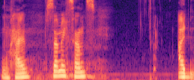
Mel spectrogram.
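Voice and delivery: ordinary talk, nothing marked

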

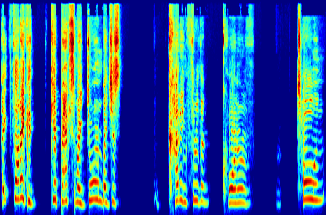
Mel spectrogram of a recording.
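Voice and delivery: high, loud, tearful rushing; explaining through tears to parents; tearful explanation. Acted.

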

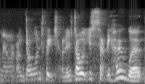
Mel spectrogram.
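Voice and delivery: rattled-off, hurried objection; very fast playful protest; mock protest. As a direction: rush it out like a reluctant pupil. Acting out protest to therapist.

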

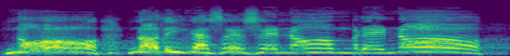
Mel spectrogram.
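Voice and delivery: high, slow mock demon shout; screaming demon. Demon begging deliverance ministers to stop, high shout. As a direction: yell it like a tormented spirit. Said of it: "Y gritan, bien feo".

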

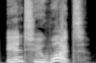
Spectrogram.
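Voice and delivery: high, loud, drawn-out demand; insistent question, pitched well up. A narrator's reading. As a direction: press sharply for the answer. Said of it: "demanded Glinda".

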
